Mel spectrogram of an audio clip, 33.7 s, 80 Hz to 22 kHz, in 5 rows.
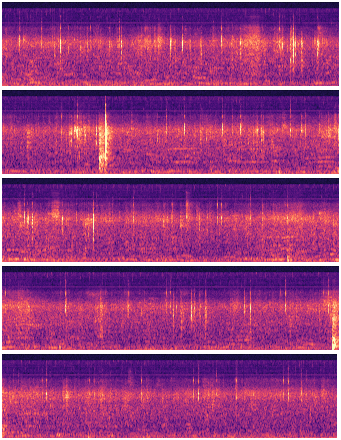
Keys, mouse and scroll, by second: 1.2 alt+x, 1.8 alt+x, 2.4-3.0 alt+middle click, 3.1-5.0 typing, 3.9-4.3 scroll down 1, 4.3 middle click, 5.2-5.9 click, 7.3 1, 8.0-8.6 click, 10.1-10.7 alt+middle click, 10.6 alt+q, 10.9 alt+middle click, 11.8 alt+q, 12.4 right click, 12.9 middle click, 13.7 middle click, 14.0 q, 14.8 middle click, 15.2 w, 15.7 middle click, 15.9 scroll down 1, 16.1-17.1 alt+middle click, 17.4 3, 17.8 click, 18.4 right click, 19.2 click, 20.0 1, 20.3 click, 21.4 ctrl+click, 21.6 ctrl+shift+e, 22.3 click, 23.5 ctrl+click, 23.7 ctrl+shift+e, 24.2 alt+c, 25.1 s, 25.8 click, 27.2 right click, 27.8 click, 29.0 right click, 29.8 click, 31.2 right click, 31.7 click, 33.0 right click.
